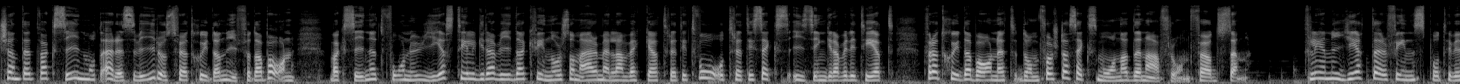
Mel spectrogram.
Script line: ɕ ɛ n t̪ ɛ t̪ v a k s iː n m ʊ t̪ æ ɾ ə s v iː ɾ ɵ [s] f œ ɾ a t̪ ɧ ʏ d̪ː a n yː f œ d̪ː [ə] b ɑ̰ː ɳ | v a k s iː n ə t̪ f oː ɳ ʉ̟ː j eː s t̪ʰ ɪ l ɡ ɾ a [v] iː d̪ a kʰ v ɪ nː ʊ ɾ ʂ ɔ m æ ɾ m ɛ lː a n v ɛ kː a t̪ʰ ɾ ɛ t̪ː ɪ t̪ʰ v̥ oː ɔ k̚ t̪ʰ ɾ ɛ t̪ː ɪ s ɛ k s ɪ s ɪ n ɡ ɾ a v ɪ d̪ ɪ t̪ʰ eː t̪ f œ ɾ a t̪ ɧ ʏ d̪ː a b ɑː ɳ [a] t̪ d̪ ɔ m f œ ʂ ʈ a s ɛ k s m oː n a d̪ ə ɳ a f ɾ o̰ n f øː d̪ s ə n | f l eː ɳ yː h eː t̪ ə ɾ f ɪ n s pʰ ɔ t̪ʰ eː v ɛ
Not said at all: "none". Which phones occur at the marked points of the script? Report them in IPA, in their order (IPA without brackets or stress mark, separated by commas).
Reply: s, a, v, ə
